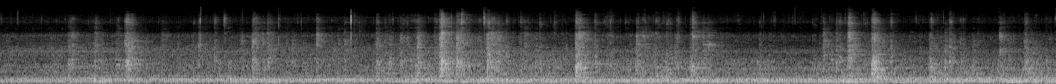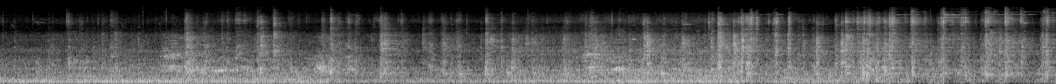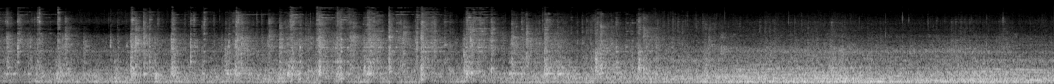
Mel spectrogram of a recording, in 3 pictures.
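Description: Telehandler engine running steadily under sharp crackling and popping from burning straw bales. The crackling grows denser about halfway through.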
